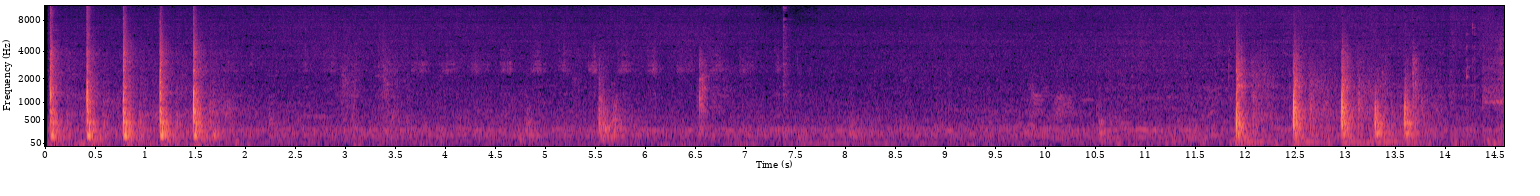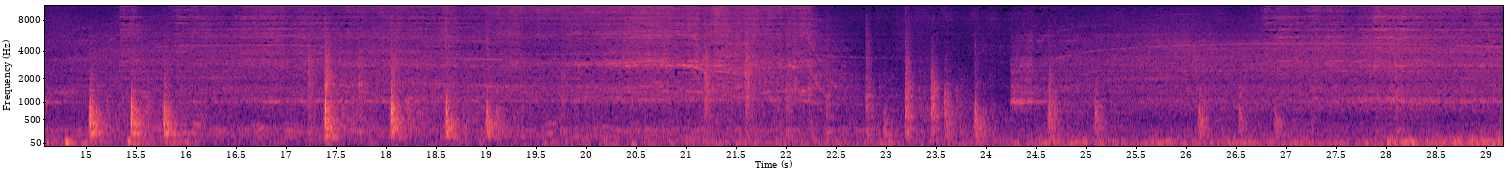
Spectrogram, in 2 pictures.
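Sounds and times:
builders working on a house at a construction site in Sannohe: 0.0s - 29.1s.

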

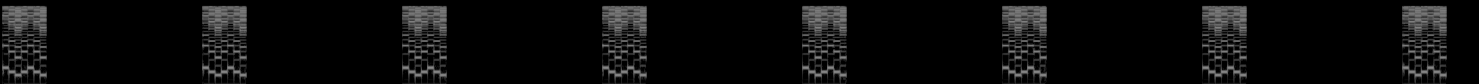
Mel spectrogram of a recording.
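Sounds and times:
cell phone ringtone: 0.0s - 0.5s, 2.0s - 2.5s, 4.0s - 4.5s, 6.0s - 6.5s, 8.0s - 8.5s, 10.0s - 10.5s, 12.0s - 12.5s, 14.0s - 14.5s.

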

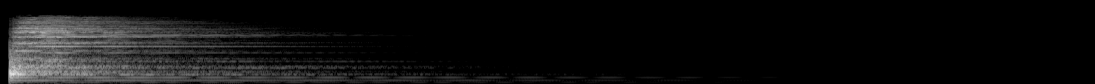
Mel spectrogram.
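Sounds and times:
cartoon drum and cymbal crash for a fall or hit: 0.1s - 3.6s.

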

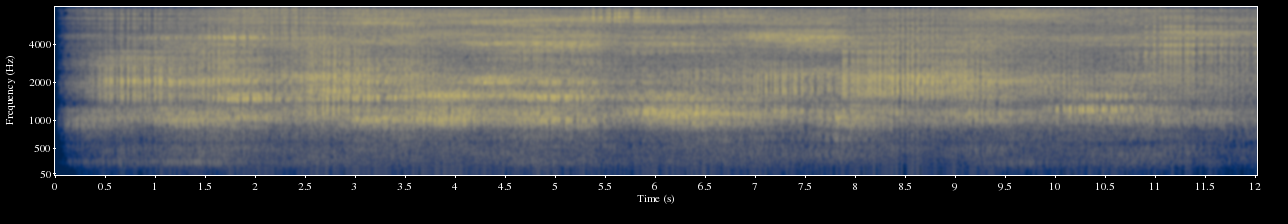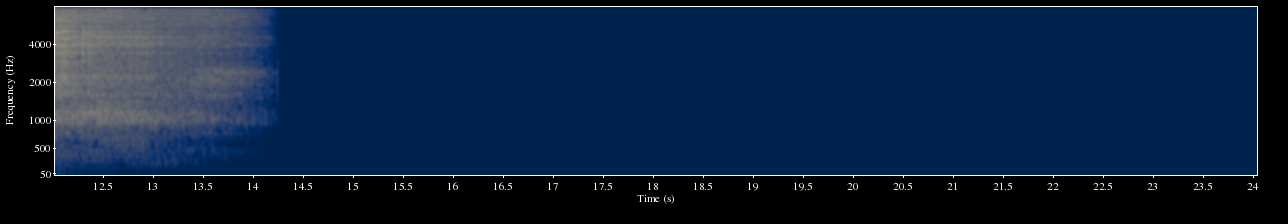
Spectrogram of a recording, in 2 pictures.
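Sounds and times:
frightening drone: 0.1s - 14.0s.

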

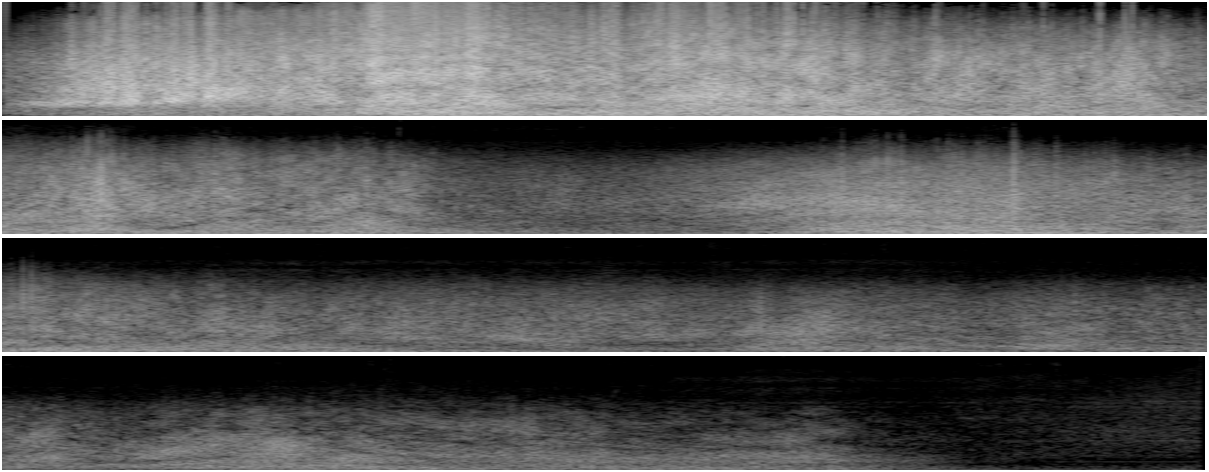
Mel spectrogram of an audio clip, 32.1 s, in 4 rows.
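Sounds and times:
F16 Falcon aircraft maneuvering: 0.0s - 30.5s.

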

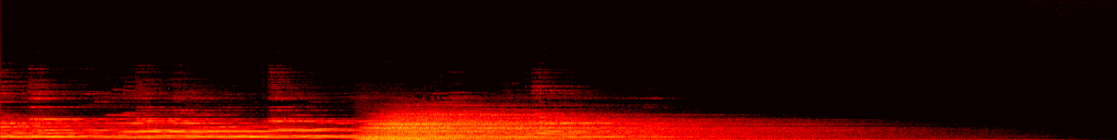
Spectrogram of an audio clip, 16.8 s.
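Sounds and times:
chimes: 0.0s - 5.8s
bells: 0.0s - 11.1s
dreamy tonal drone texture: 0.0s - 14.9s
gongs: 5.2s - 13.6s.

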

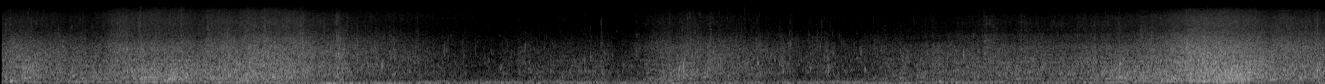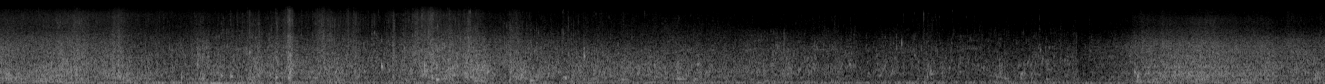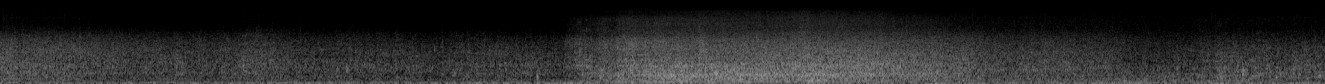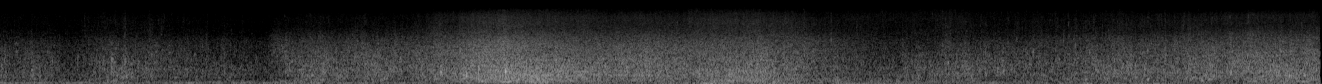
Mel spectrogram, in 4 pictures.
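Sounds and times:
gentle ocean waves on a sunny coastal beach: 0.0s - 52.9s.

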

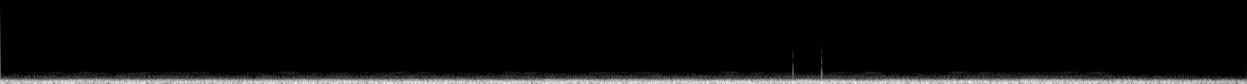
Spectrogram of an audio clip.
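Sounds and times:
spaceship interior rumbling drone: 0.0s - 12.4s.

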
